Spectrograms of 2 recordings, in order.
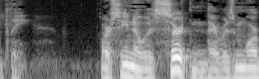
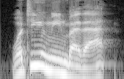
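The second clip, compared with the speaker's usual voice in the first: loud probing question; 5 semitones higher, 9 dB louder than usual. Acted. Orsino probing Johnson. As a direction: press him to explain. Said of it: "Orsino probed".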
